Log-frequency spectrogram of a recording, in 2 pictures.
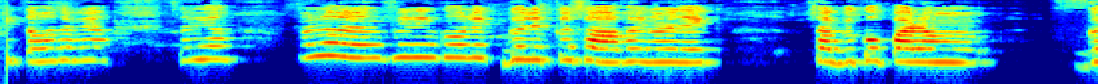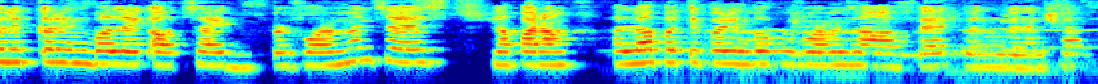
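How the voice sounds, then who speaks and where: A young woman with a Filipino accent, casually telling a story, animated and laughing as she acts out what was said. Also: sits high, moderate pace, low-quality recording. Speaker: pop group member.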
